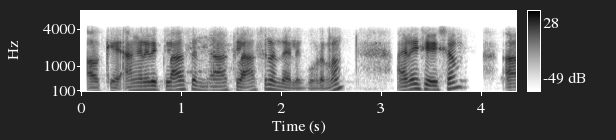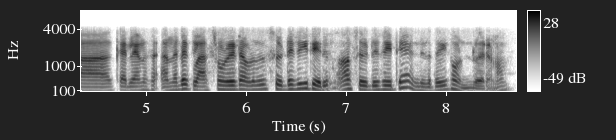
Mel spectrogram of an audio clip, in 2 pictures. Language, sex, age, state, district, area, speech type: Malayalam, male, 18-30, Kerala, Pathanamthitta, rural, conversation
